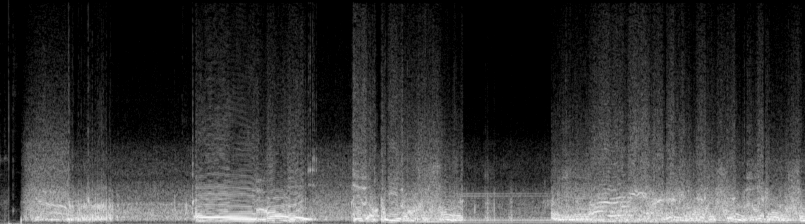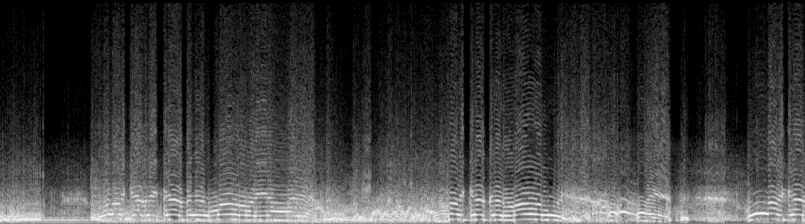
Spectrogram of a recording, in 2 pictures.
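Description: CB radio receiving a strong signal: garbled, warbling voices from the speaker, with steady low tones running under them from about four seconds in until past twelve seconds.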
